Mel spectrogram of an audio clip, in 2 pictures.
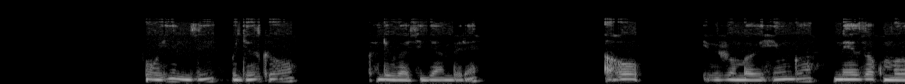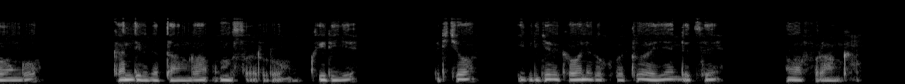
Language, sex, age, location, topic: Kinyarwanda, male, 50+, Huye, agriculture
